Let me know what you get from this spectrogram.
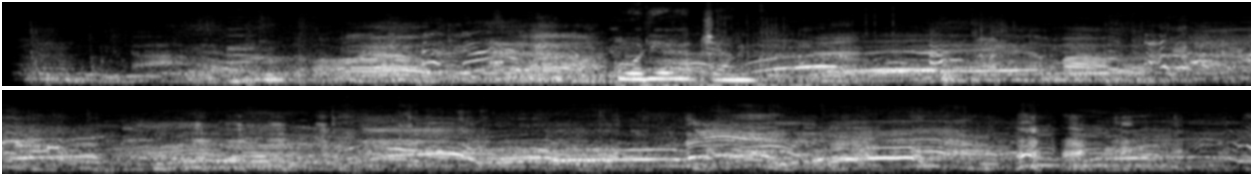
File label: juke joint crowd reacting to music whooping; prosoundfx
